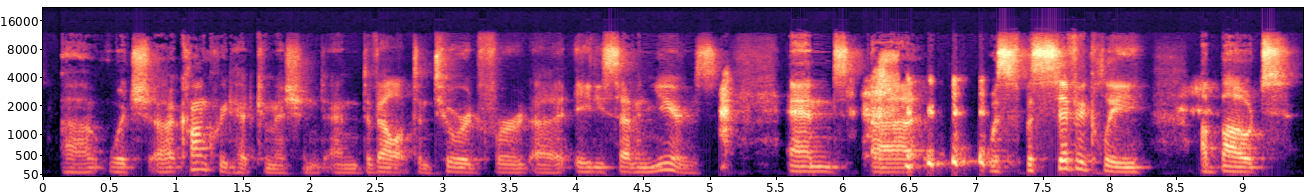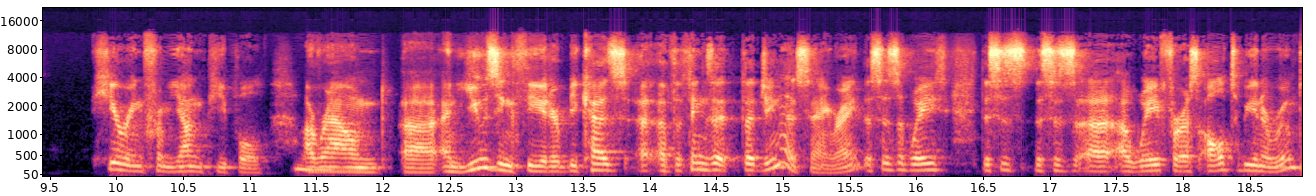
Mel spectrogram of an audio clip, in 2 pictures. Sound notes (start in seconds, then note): 6.2 laughter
